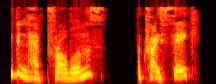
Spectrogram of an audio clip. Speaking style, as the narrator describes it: he snapped

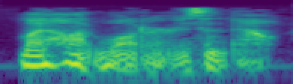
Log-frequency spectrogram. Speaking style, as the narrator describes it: he said softly

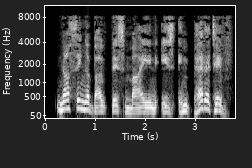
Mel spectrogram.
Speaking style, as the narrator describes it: Haverford growled

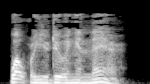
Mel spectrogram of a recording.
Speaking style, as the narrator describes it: My tone came out sharper than I meant it to

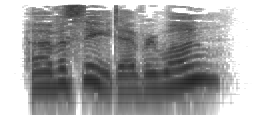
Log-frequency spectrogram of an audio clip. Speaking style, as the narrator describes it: said in a deep voice that could have easily anchored the bass section in a church choir

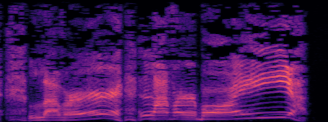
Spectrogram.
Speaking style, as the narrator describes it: The mouths in the coarse bark howled and screamed

